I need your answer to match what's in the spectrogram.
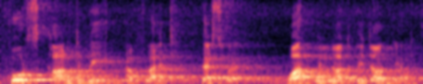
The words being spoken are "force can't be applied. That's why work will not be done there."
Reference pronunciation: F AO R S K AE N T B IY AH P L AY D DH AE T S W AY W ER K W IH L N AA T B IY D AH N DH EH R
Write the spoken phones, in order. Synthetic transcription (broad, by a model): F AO R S K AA N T B IY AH F L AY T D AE T S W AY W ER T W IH L N AA T B IY D AH N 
